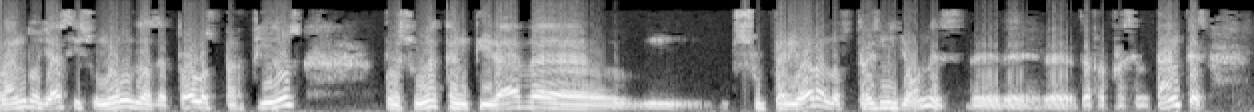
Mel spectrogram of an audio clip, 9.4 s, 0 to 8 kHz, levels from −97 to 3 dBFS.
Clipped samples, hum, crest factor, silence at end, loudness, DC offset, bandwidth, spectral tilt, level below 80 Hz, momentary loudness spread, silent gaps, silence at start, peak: 10%; none; 6 dB; 0.05 s; -6 LUFS; under 0.1%; 8 kHz; -6.5 dB/octave; -36 dBFS; 8 LU; none; 0 s; 0 dBFS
